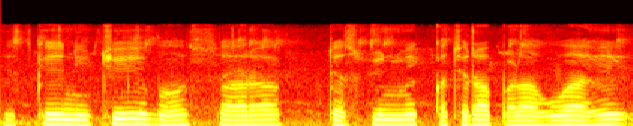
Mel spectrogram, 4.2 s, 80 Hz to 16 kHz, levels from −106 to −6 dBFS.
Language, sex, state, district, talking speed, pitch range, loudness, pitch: Hindi, male, Uttar Pradesh, Lucknow, 140 wpm, 130-140 Hz, -15 LUFS, 135 Hz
